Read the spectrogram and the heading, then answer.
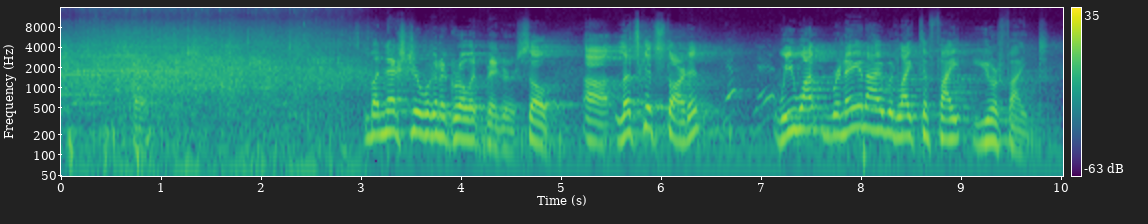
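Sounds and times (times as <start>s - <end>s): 
audience applause: 0.0s - 3.3s
speech: 3.0s - 6.6s, 7.2s - 9.9s.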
